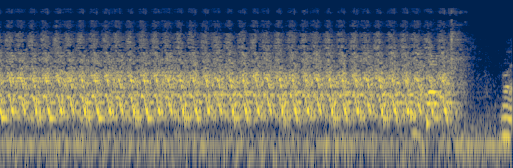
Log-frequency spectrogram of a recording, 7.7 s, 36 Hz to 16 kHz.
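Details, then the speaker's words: Ford Mk2 Capri 2.0 GT Pinto engine, not run for many years, first crank after filling the carb with petrol: steady, even, unlaboured starter cranking, turns freely (not seized) but never catches; cranking no-start, spark not yet checked. "it do seem to be doing anything at all there it's not seized but it's not seized we know that"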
